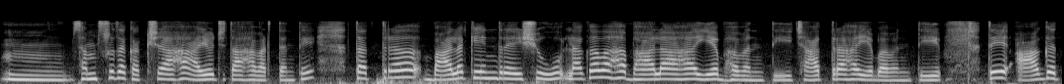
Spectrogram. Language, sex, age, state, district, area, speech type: Sanskrit, female, 18-30, Andhra Pradesh, Visakhapatnam, urban, spontaneous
